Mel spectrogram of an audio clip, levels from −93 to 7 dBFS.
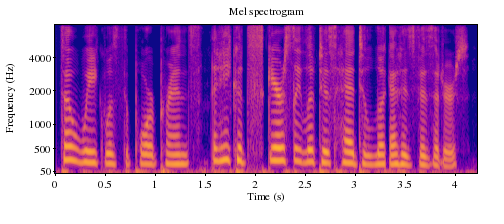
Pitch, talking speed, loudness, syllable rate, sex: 210 Hz, 255 wpm, -19 LUFS, 5.9 syllables/s, female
